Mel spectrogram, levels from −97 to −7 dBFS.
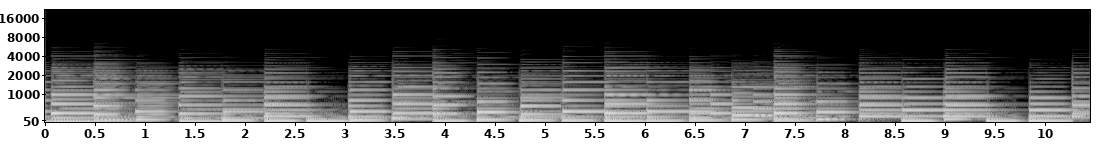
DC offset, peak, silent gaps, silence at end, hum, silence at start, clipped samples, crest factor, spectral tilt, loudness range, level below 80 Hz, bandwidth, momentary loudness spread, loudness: under 0.1%; -10 dBFS; none; 0 s; none; 0 s; under 0.1%; 14 dB; -10 dB/octave; 1 LU; -28 dBFS; 4.3 kHz; 4 LU; -26 LUFS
